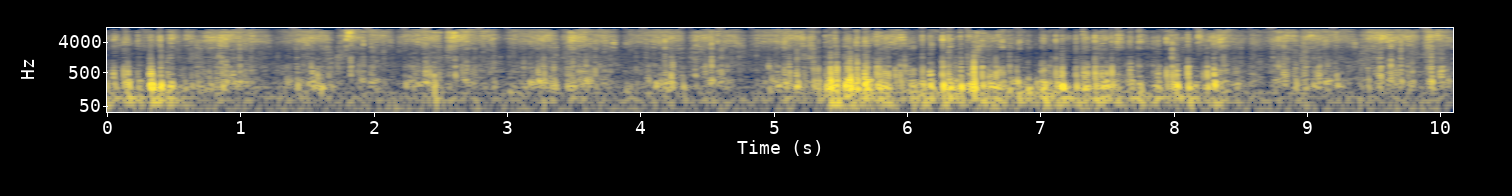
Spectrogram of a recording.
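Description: Both hands tap fast with the fingertips and scratch with the nails across a large solid wood plank floor. The result is a dense, continuous patter of short, dry knocks with a woody low-mid body, mixed with rough scratching. It swells louder and fuller from about halfway through.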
